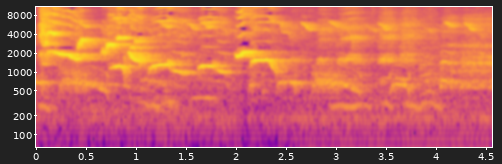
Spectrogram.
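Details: Chinese francolin in the morning giving a loud, rasping series of falling stepped notes in quick succession, fading into softer repeated notes, with faint chirping of other birds behind.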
